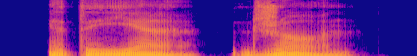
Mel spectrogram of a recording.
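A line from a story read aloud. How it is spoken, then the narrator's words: Quiet. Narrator (Russian): тихо сказал он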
